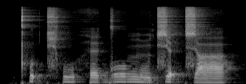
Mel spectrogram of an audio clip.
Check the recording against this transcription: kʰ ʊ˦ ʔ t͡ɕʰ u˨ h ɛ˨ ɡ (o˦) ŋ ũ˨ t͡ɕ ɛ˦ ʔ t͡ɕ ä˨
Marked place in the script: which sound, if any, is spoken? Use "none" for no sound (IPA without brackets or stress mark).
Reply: o˦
